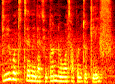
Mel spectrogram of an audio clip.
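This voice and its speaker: A woman acting a wife who questions her husband, measured and accusing. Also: deep voice, a little mellow, soft background music, close to an everyday voice. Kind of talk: melodramatic film acting.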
